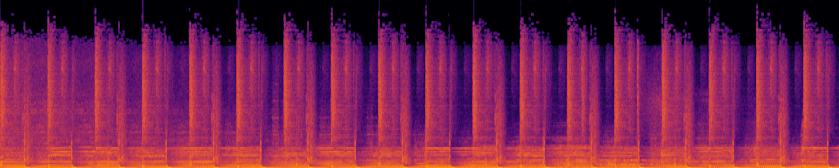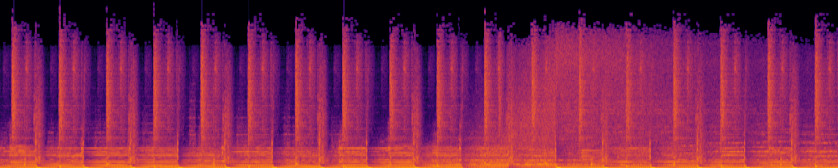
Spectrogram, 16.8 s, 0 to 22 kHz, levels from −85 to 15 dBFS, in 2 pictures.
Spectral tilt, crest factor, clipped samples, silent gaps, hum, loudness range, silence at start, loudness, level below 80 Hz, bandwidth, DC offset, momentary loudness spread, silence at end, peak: -4.5 dB/octave; 10 dB; under 0.1%; none; none; 0 LU; 0 s; -12 LUFS; -14 dBFS; 20 kHz; under 0.1%; 2 LU; 0 s; 0 dBFS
